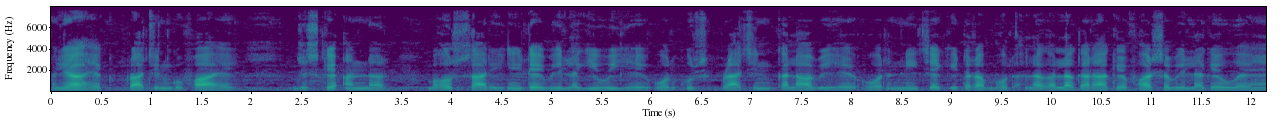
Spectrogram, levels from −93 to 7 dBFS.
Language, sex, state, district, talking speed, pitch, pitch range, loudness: Hindi, male, Andhra Pradesh, Guntur, 140 wpm, 95 Hz, 95-100 Hz, -38 LUFS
